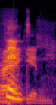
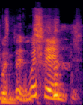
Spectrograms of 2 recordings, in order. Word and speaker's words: Gwythaint: No, it's Dragon. Gwithant. It's Gwithant. Gwithant. Okay, well, Gwithant. this is a safe place to fail, Rebecca. Gwithant. This is a safe place. They actually Sorry, say yes, Gwithant? sorry. Gwithant. Yes, Yeah. that's the correct Gwithant. pronunciation.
